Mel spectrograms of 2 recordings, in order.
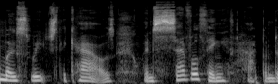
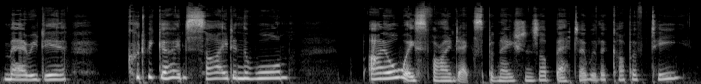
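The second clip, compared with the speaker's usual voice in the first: granny's voice; 6 semitones higher, 3 dB louder than usual. Acted. Old granny speaks calmly.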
